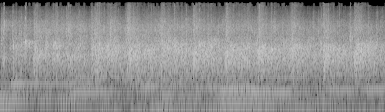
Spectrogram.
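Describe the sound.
Dense, steady applause from an audience during a church service, loud and continuous throughout, with sustained low musical tones holding underneath the clapping.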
